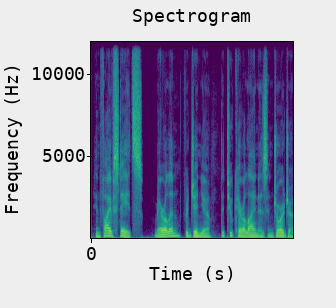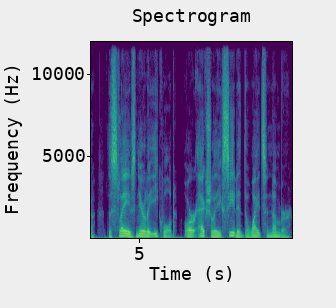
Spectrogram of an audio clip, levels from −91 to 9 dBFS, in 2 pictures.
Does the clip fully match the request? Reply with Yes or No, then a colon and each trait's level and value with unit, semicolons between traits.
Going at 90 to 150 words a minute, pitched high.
No: average, 140 wpm; low, 120 Hz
